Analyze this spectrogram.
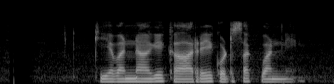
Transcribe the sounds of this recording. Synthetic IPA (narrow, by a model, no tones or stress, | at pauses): kijɐʋɐnːaːɡekaːɾeːkoʈɐsɐkʋanːe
